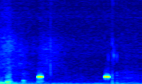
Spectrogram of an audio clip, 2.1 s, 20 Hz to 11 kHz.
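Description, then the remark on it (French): Two short, clean electronic beeps sound exactly one second apart, from a five-second countdown timer, over a quiet background with no talking. “Attends, juste avant, je voudrais qu'on écoute le, le décompte de 5.”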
